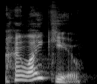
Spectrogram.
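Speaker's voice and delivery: chirpy, disarming cheer; brightly. A narrator's reading. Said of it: "she said brightly".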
